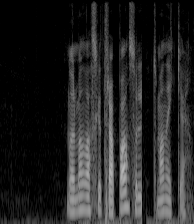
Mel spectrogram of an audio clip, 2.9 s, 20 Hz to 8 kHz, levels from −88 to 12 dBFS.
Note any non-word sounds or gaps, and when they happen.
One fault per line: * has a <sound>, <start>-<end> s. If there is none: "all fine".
* has a dropout, 2.1-2.2 s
